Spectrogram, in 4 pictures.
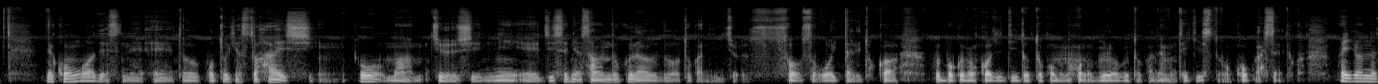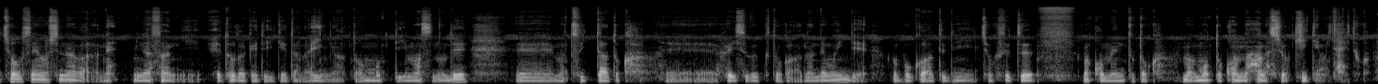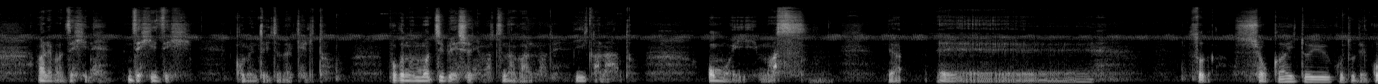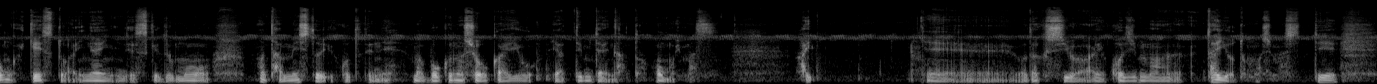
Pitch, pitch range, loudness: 90 Hz, 85-110 Hz, -29 LUFS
